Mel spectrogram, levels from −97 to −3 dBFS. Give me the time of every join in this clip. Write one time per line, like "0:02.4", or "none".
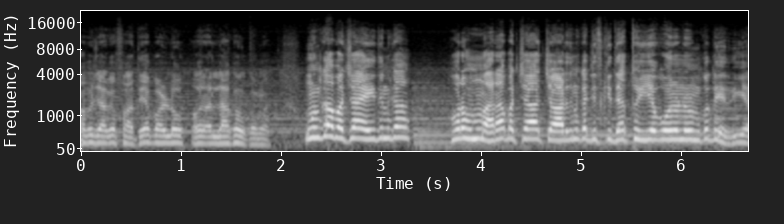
0:01.1
0:02.1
